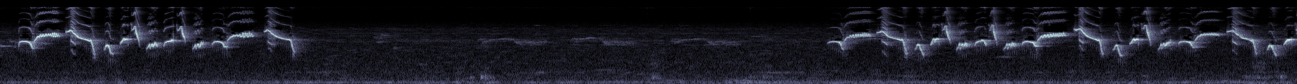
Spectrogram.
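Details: Oriental magpie-robin song played as a lure to rouse kept magpie-robins into full song, with tail spread. Two bursts of rapid, varied whistles and sharp notes, separated by about five seconds of quiet with low background hum.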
